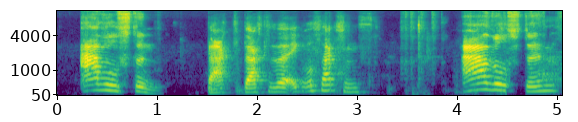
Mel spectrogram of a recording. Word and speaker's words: Athelstan: And how you pronounce his name? Athelstan.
